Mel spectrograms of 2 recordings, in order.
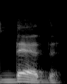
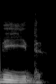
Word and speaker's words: dead: the pronunciation is dead, not deed.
